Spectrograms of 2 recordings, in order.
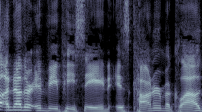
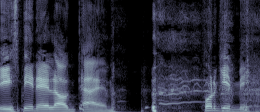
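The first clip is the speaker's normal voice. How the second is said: pitch swinging up and down across the line. Quoting a movie line about a long time: Christopher Lambert impression. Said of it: "This Lambert impression is just the best".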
